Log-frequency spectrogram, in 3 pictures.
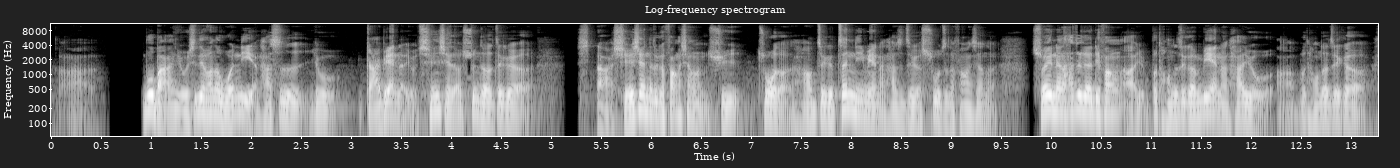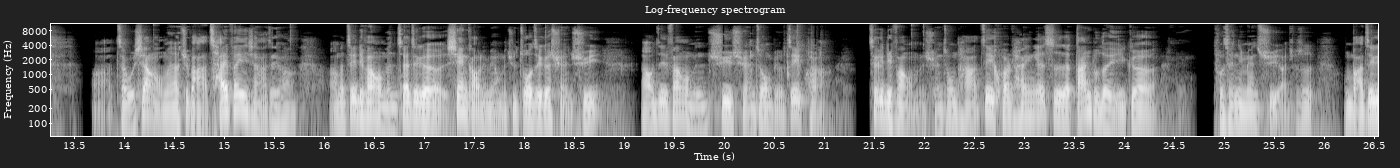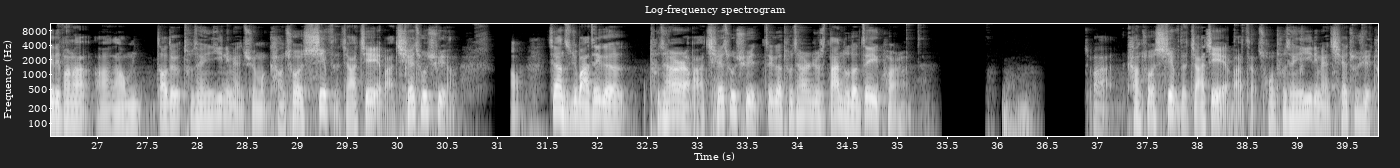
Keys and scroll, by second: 20.3 w, 21.0 w.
